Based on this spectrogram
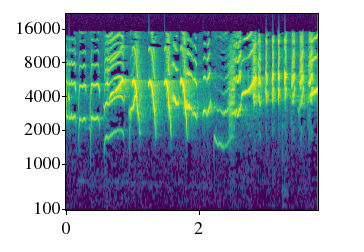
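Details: Female Oriental Magpie Robin, song used to stimulate males: quick clear whistled notes, rising and falling slurs, and one low dipping whistle, ending in a fast, evenly spaced series of sharp chirps.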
